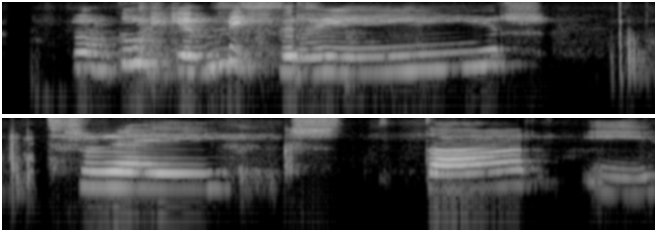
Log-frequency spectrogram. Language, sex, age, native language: Icelandic, female, 8, Icelandic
